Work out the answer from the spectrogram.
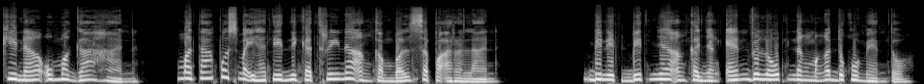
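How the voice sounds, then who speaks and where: A woman's voice: medium pitch, big pitch swings, unhurried, darkish tone. A woman narrating a scripted dramatic romance story.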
